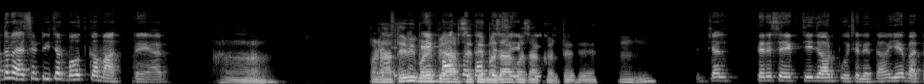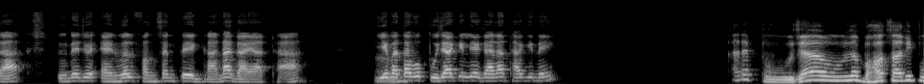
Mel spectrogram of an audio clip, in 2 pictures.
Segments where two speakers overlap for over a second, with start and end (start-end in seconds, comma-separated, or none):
3.8-5.5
